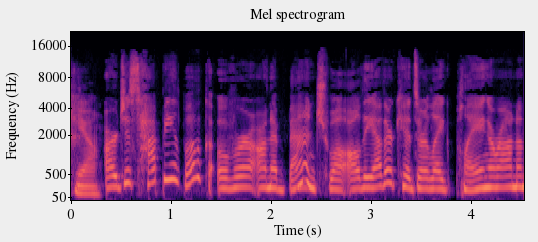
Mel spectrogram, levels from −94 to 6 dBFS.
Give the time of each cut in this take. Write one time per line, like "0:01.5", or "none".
0:01.1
